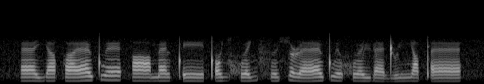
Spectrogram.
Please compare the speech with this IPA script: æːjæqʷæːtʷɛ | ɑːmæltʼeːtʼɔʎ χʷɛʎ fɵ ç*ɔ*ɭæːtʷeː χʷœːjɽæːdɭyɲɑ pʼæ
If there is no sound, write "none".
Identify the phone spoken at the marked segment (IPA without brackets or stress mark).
ɔ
